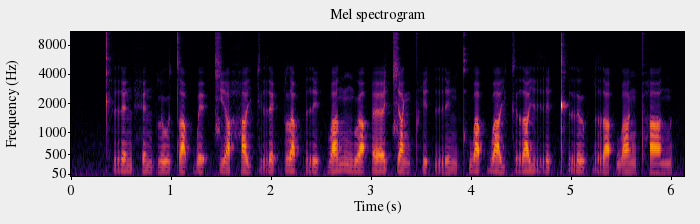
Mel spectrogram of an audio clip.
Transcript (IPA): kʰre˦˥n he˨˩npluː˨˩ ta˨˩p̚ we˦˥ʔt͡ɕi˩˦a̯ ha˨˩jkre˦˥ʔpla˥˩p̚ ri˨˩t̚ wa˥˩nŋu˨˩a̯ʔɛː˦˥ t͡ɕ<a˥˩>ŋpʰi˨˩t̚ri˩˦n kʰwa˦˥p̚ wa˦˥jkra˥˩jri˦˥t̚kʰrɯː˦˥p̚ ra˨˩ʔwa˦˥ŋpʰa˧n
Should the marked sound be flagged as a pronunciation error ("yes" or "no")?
yes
